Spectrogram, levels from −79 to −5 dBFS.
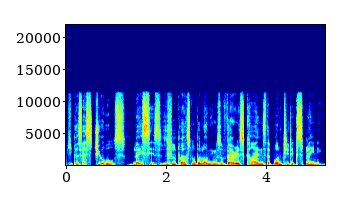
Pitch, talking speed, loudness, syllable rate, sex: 165 Hz, 150 wpm, -17 LUFS, 5.2 syllables/s, male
